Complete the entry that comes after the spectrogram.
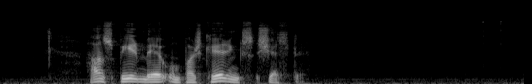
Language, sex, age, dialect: Faroese, male, 61+, Vágar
